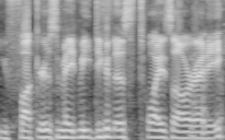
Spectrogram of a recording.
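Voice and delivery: put-on, tongue-in-cheek, sarcastic tone, not serious. Explaining what an earlier remark meant: retelling own sarcastic remark. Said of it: "I meant it more sarcastically".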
